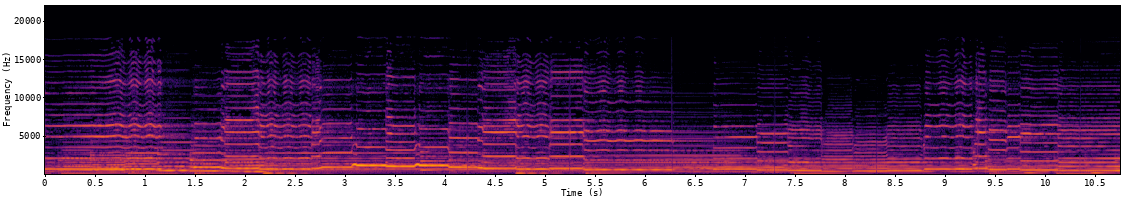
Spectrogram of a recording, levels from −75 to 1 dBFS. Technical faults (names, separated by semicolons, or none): periodic USB or driver dropouts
